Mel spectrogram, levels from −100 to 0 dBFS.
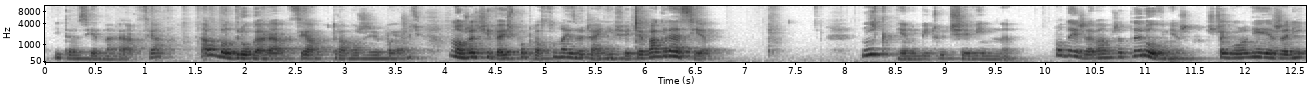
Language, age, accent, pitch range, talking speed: Polish, 40-59, native, 150-200 Hz, 160 wpm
